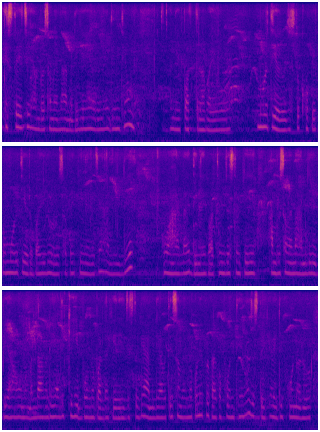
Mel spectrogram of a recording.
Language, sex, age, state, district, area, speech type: Nepali, female, 30-45, West Bengal, Jalpaiguri, rural, spontaneous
